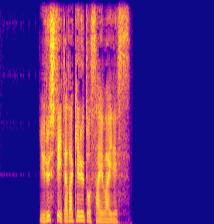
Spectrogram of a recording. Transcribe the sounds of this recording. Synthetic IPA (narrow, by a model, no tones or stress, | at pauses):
jɯɾɯ̟ɕi̥t̪e̞it̪ad̪ake̞ɾɯ̟t̪o̞saiβaid̪e̞sɨ̥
